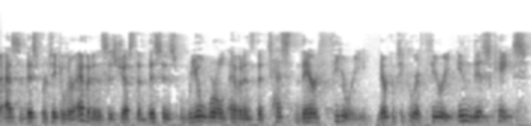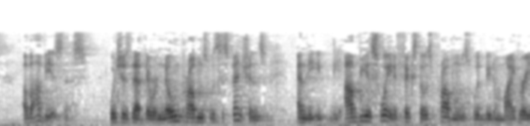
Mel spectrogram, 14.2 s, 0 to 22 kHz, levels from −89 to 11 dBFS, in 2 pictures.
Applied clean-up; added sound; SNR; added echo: none; none; none; none.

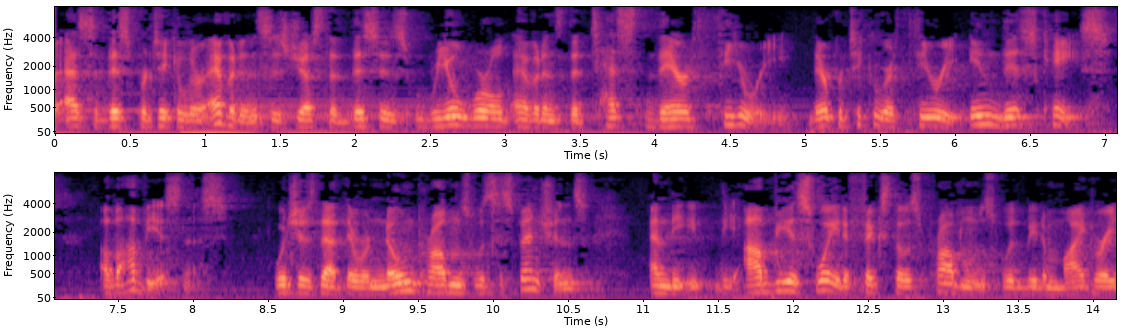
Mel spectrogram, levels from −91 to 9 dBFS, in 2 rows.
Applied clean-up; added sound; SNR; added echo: none; Piano; 16 dB; none.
